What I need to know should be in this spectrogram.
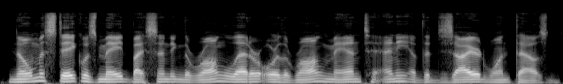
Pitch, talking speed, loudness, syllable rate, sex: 115 Hz, 215 wpm, -17 LUFS, 5.3 syllables/s, male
